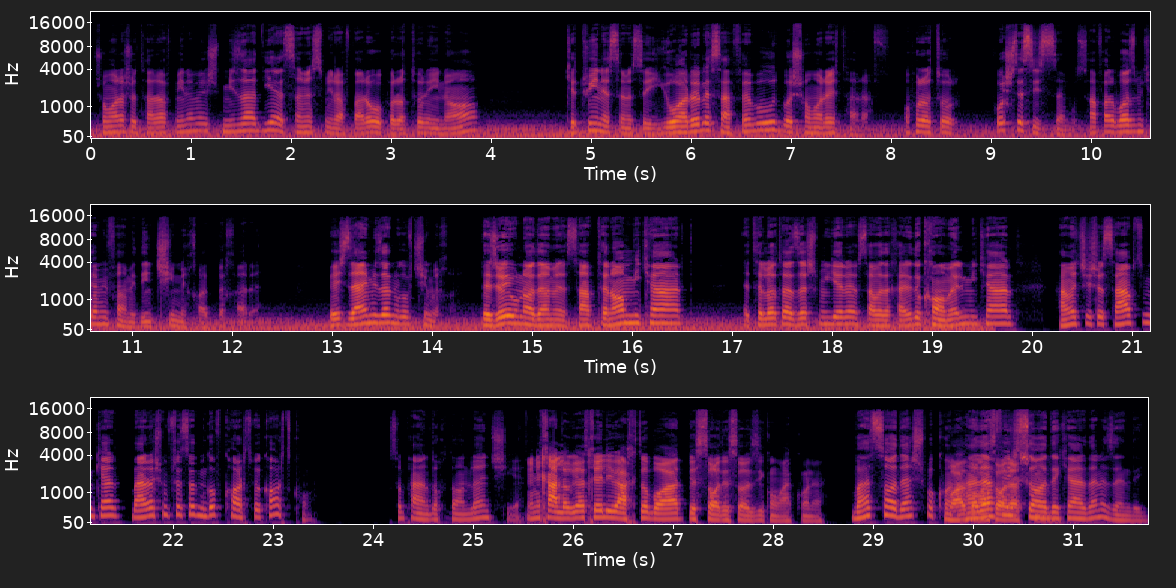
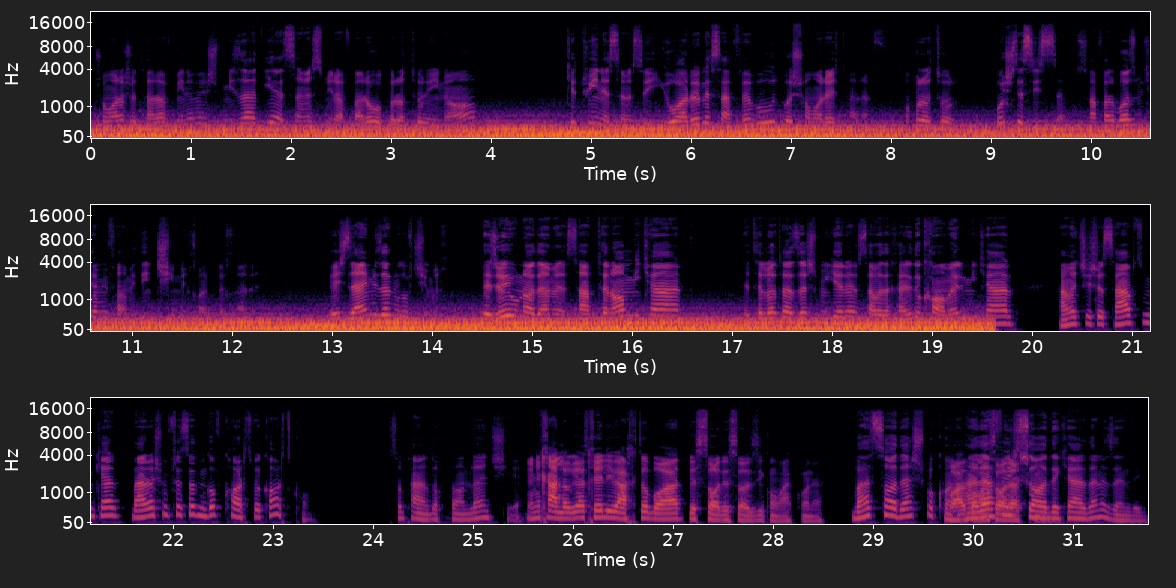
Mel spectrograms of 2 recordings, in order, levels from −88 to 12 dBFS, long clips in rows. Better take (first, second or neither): first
